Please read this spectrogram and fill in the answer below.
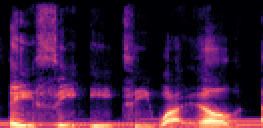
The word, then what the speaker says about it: acetyl: It's A C E T Y L, acetyl.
